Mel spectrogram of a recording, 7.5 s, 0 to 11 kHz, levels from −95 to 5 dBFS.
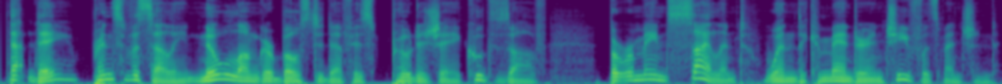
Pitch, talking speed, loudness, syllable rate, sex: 130 Hz, 170 wpm, -22 LUFS, 5.8 syllables/s, male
